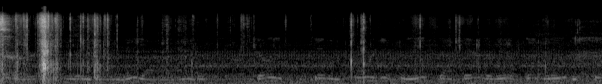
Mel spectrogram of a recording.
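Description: Foil trading-card pack wrapper crinkling and crackling as the cards are pulled out of it, loudest in the first second, with one sharp click a few seconds later.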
